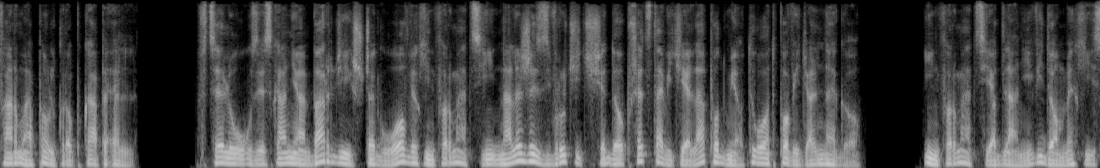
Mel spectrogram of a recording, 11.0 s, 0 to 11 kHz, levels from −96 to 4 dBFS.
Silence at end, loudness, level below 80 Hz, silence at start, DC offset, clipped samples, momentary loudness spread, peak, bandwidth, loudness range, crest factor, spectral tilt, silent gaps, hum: 0 s; -24 LUFS; -36 dBFS; 0 s; under 0.1%; under 0.1%; 5 LU; -8 dBFS; 11 kHz; 3 LU; 16 dB; -6 dB/octave; 1.39-1.89 s, 8.65-9.15 s; none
